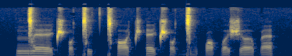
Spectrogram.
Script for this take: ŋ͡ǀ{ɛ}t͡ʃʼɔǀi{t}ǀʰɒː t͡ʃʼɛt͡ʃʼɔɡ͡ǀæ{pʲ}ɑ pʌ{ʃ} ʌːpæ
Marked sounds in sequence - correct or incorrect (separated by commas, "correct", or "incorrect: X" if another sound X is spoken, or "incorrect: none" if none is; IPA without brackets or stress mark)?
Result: incorrect: ɛː, correct, incorrect: p, correct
